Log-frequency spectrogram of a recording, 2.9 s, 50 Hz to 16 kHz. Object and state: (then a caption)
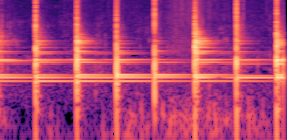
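Solid stone arch that rings like metal. A solid, single-piece stone arch above a column at Jerash, made of a different stone from the column, is knocked seven times at a steady pace. Each knock rings like a metal bell, with a clear high tone near 1.4 kHz over lower tones around 600–700 Hz that fade quickly. The stone is solid, not hollow, and its ringing reportedly served as an earthquake alarm.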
